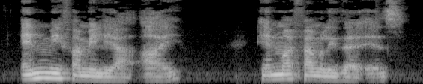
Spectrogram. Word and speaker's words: hay: Now careful with the pronunciation here, because I, H-A-Y, is pronounced a bit like the English word for I. So the H is always silent, I, and you can remember I as a way to remind yourself of how to pronounce that. So we've got tengo, I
